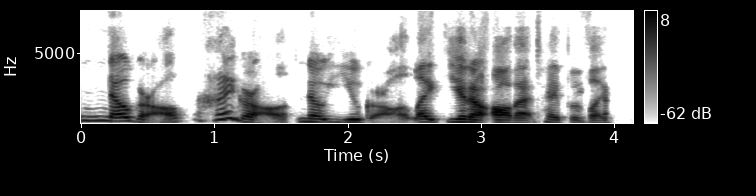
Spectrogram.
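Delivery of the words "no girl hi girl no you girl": very slow, sing-song, drawn-out, fake-sweet girl voice. Imitating the fake, friendly confrontations between the women: mocking fake-nice girl talk. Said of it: "the fake, like".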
